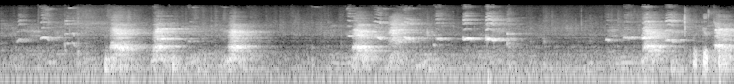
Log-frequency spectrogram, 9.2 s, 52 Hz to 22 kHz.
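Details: Beagle puppies of the Camo and Buddy litter, filmed 18 April 2020: high, yelping puppy yips come in spaced bursts about every one to two seconds, with softer whimpers between them.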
